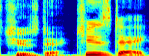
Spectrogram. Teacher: in Estuary and Cockney, that T and Y sound crash together and merge into a C. So it becomes Tuesday. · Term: Yod coalescence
